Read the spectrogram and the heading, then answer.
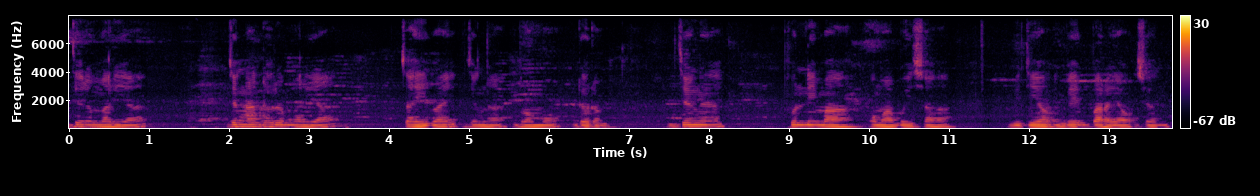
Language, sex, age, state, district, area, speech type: Bodo, male, 45-60, Assam, Chirang, rural, spontaneous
